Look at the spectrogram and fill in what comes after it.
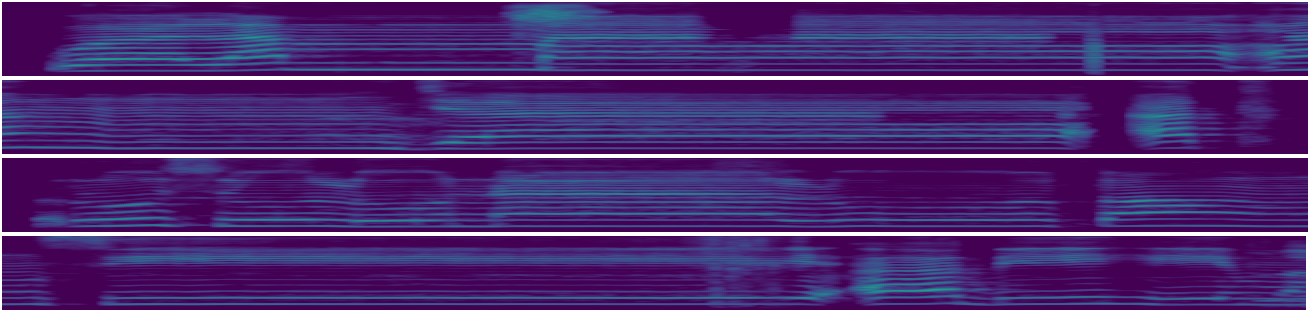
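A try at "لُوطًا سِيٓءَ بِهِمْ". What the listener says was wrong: Lama. lutong itu tahan. Ikhfa itu ada gunnahnya ya, tahan ya. rusuluna lutong si abihim.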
